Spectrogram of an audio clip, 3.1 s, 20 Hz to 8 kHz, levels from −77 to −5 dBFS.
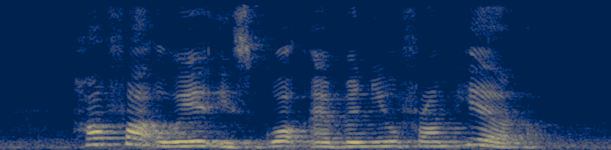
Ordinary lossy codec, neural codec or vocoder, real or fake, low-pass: none; none; real; none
